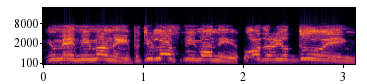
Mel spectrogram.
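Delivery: high, loud, squeaky angry boss; mock alien boss. Player mocking the alien boss over lost money, high and loud. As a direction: shriek at him like a swindled shopkeeper.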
